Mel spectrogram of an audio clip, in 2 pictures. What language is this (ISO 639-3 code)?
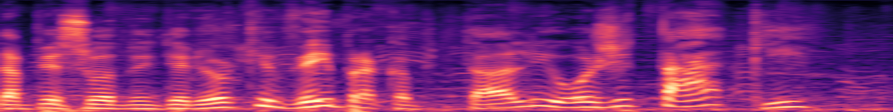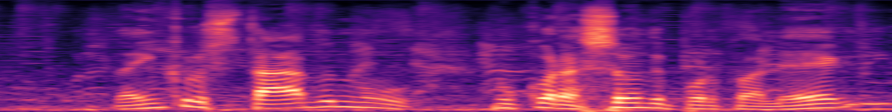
por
